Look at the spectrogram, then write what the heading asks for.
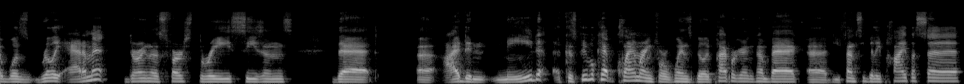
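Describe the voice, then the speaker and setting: A man speaks enthusiastically as a guest in a casual fan discussion. His pitch is average and the sound is dry. He rambles in a halting way, often circling back to reword things. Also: a bit bright, dry recording. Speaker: podcast guest.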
